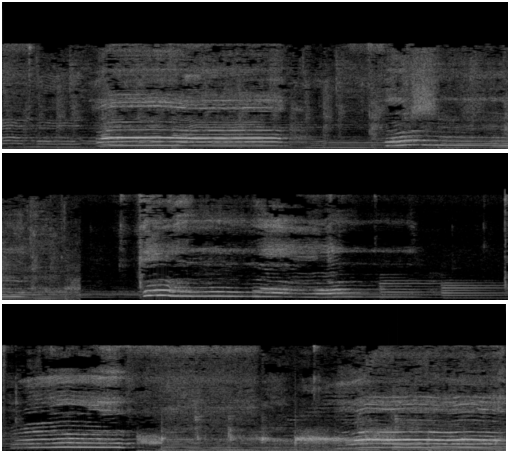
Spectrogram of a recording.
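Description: Recorded song with a high voice singing long held notes over instrumental backing. The low part of the backing drops out about four seconds in and comes back strongly a little before the end.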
